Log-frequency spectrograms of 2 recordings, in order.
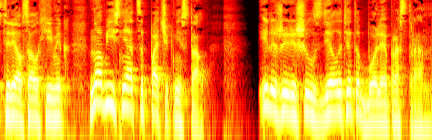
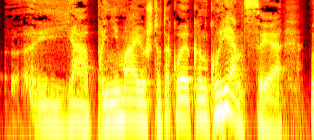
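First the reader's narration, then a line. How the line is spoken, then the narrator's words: Conspiratorial whisper. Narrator (Russian): заговорщицким шепотом ответил алхимик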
